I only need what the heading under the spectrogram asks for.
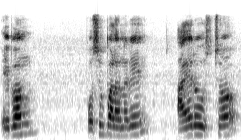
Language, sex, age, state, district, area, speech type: Odia, male, 45-60, Odisha, Kendrapara, urban, spontaneous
